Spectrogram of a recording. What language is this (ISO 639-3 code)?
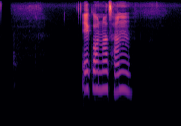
nep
